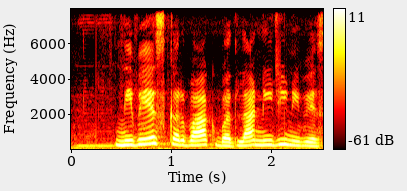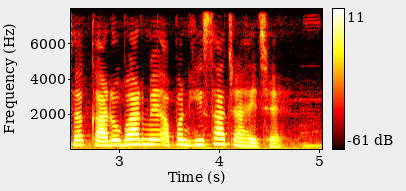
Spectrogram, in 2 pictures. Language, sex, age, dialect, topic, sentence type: Maithili, female, 18-24, Bajjika, banking, statement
